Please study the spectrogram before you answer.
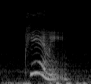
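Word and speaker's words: Peony: call her peon maybe is it peon or peie how how do you say piie piie just like that yeah piie piie okay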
